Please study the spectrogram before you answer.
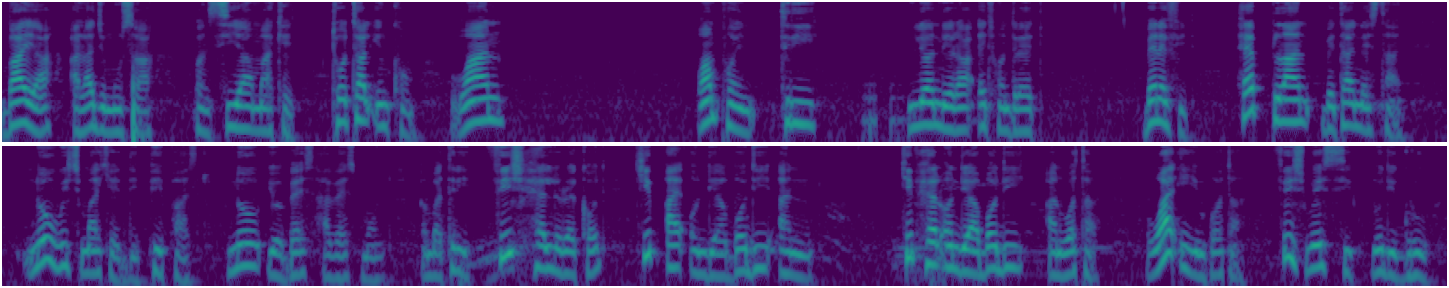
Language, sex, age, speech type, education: Nigerian Pidgin, male, 30-45, spontaneous, tertiary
